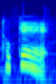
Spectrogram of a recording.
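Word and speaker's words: 時計: 자, 도케 장음 발음해주죠. 토케이라고 하지 않죠.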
